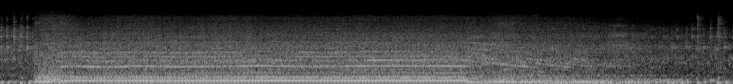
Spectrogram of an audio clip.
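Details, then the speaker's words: Yazoo Kees 42-inch zero-turn mower with a Kawasaki engine, after fuel-system work: steady buzz that then sags and wanders in pitch; idle hunting, owner suspects water in the carburetor, perhaps in the pilot jet. "I think it's got a pocket of water in the carburetor maybe in the pilot jet or something which is why it's not idling well"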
